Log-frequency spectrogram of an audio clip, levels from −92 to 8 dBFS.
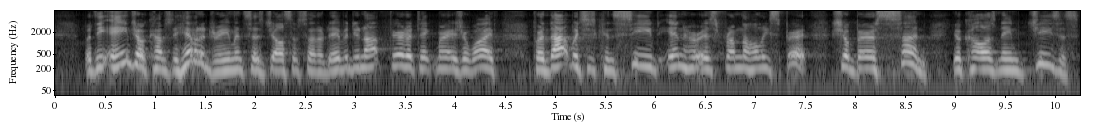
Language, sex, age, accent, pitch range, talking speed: English, male, 50-69, American, 115-190 Hz, 265 wpm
